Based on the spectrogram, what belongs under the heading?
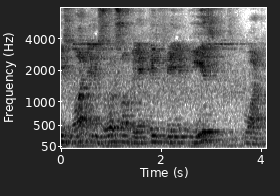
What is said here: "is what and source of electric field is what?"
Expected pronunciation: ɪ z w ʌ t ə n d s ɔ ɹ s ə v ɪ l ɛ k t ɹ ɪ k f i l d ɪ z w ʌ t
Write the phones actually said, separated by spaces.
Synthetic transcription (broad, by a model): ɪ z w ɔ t ə n d s ɔ ɹ s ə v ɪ l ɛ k t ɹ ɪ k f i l ɪ z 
